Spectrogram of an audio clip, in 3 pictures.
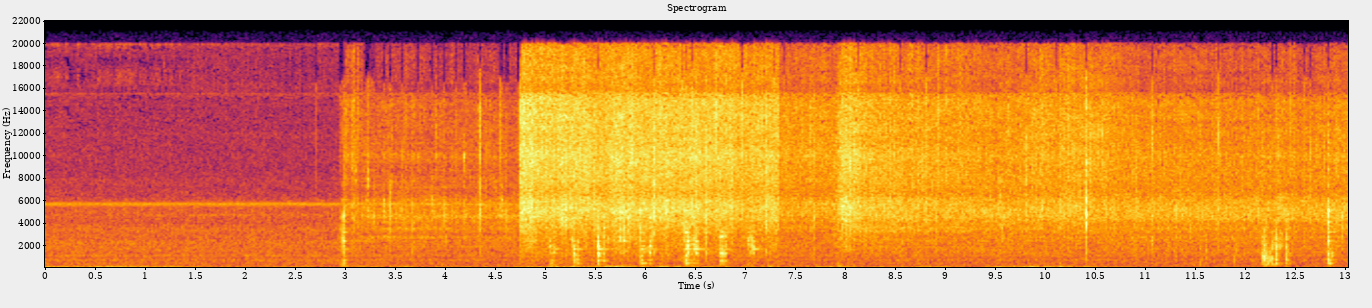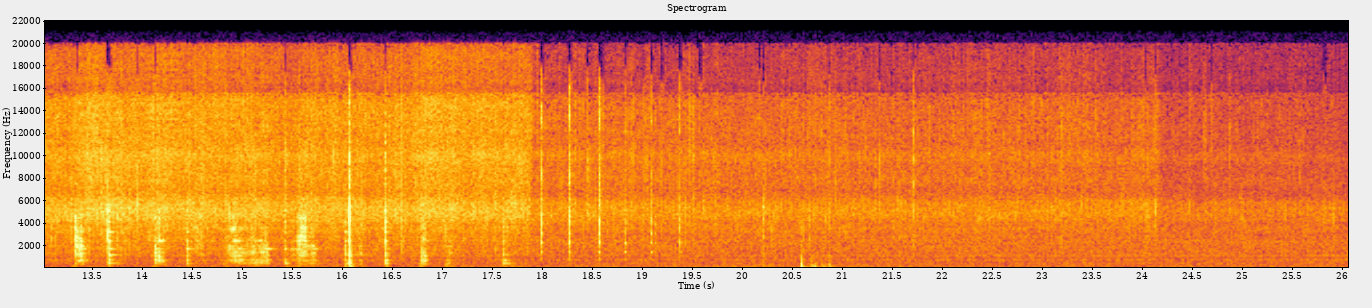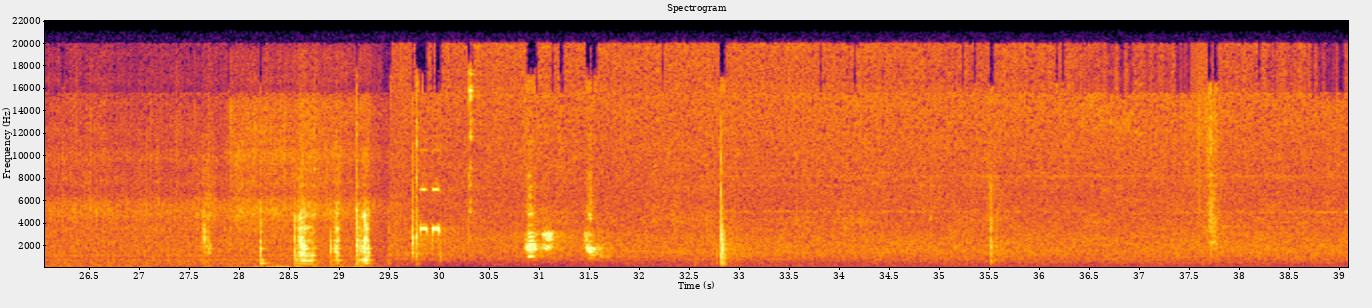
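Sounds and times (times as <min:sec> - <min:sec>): food sizzling in a frying pan: 0:03.0 - 0:29.5
utensil scraping and knocking pan: 0:04.8 - 0:08.2, 0:12.1 - 0:19.2, 0:27.6 - 0:29.5.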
